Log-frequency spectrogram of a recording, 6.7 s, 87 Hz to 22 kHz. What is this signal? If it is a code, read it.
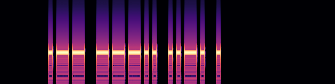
Morse code, heard as a keyed tone, about 15 wpm, 700 Hz. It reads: W8FE
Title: USA Call Signs - 4 Characters - 15wpm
